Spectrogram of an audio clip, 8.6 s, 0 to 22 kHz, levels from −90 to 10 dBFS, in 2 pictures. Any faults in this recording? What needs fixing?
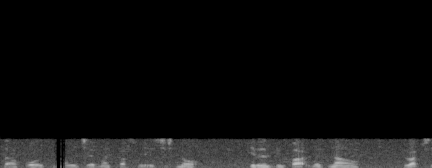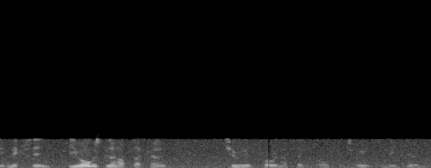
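Noise suppressor artifacts run through the whole clip. The suppressor pulls bands it judges to be steady noise down by about 20 dB, frame by frame, against room noise sitting only about 9 dB under the speech. The background therefore sinks in the gaps and surges back under the speech rather than staying a smooth bed. Lowering the suppression depth, or slowing its gain changes, would prevent this.

The Bluetooth CVSD headset codec is also present throughout, and its damage is plainly audible. Its one-bit up-or-down coding at 64 kbps passes nothing above 4 kHz, so the sound is narrowband. The adaptive step cannot keep pace with loud, bright transients, which come out distorted, s sounds turn scratchy, and a granular hiss rides under everything. Using a wideband headset profile such as mSBC or LC3 instead of CVSD would prevent it.

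Speech cut by the noise suppressor occurs from 0.04 to 1.97 s, 2.70 to 3.58 s, 4.02 to 5.99 s, and 6.57 to 8.62 s. In each stretch the suppressor mistook parts of the speech for noise and turned them down with the background, by as much as about 22 dB and about 19 dB in the second stretch. Soft consonants and word endings sound swallowed, adding up to roughly a second and a half in the longer stretches and about half a second in the shorter one. A less aggressive suppressor with better speech detection would prevent this.

Unconcealed Bluetooth headset packet loss comes first between 0.54 and 0.66 s, where about 82.5 ms of audio goes missing across 105 ms. The gaps are scattered, the longest run is 45 ms, and the pattern fits around ten lost packets. The sound there is chopped and crackly, with abrupt edges, and it returns briefly quieter as the CVSD decoder recovers. A second hole of 15 ms, likely two packets, comes at 6.99 s. 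Stronger radio links with packet loss concealment would prevent this.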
